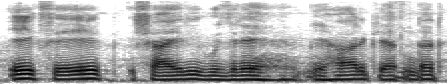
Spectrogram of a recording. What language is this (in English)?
Urdu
